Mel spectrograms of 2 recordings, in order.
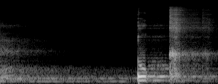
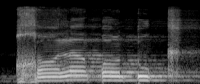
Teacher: Hati-hati, ini dua huruf yang berdekatan makhrajnya. Namun huruf kaf ini bukan qalqalah, tetapi mempunyai sifat hamz. Pada saat diwakafkan maka bunyinya tuk.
